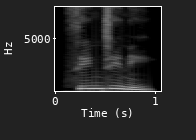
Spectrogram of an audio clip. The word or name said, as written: ಸಿಂಜಿನಿ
